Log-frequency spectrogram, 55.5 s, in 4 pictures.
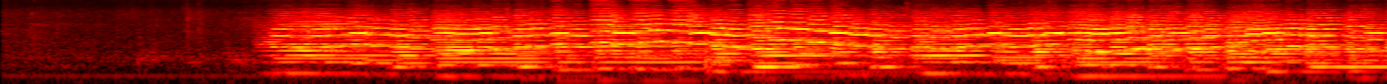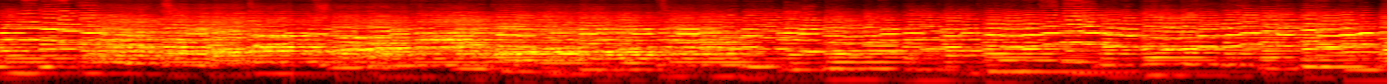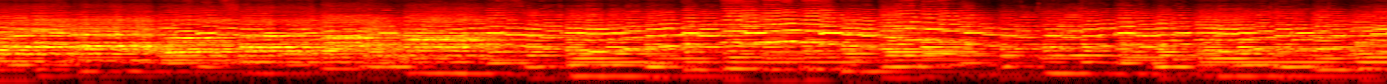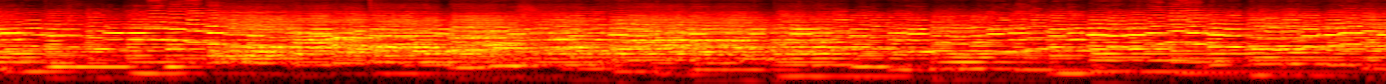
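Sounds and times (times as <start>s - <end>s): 
chorale: 0.0s - 55.4s.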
